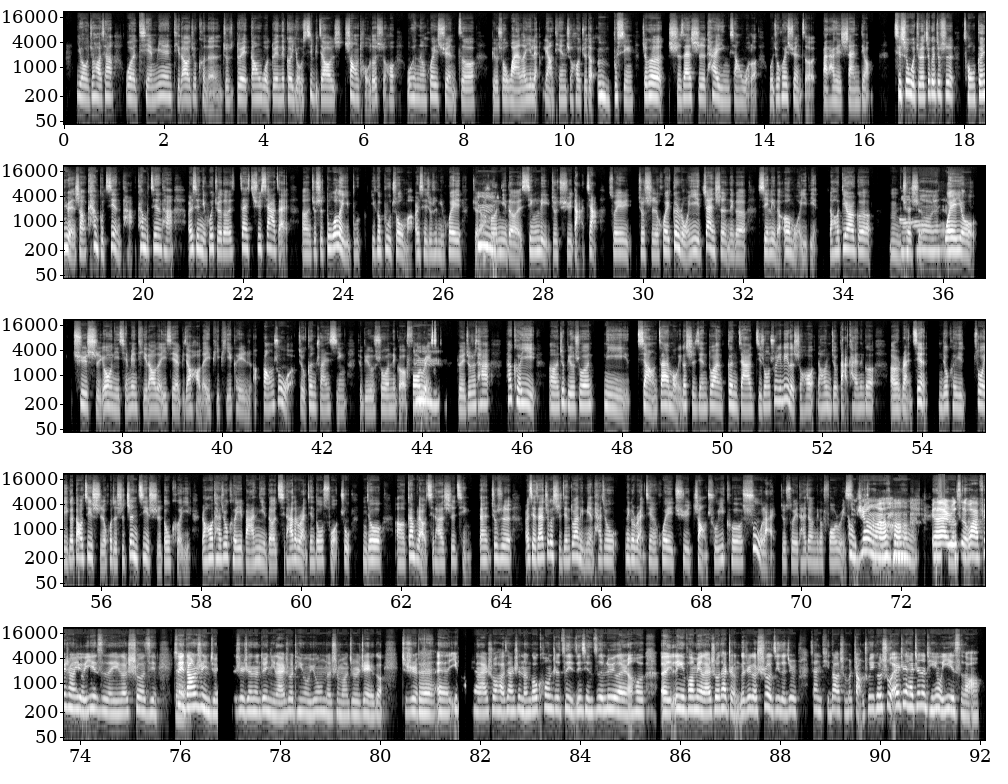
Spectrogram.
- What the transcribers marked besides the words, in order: other background noise; other noise; laugh
- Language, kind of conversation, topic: Chinese, podcast, 你会用哪些方法来对抗手机带来的分心？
